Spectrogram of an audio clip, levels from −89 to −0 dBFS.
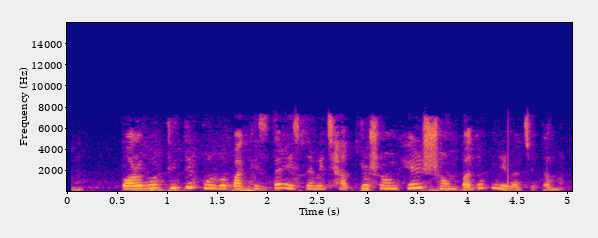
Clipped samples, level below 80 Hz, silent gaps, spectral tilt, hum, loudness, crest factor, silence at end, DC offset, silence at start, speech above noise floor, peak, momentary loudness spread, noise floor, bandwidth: under 0.1%; -40 dBFS; none; -5 dB/octave; none; -21 LUFS; 18 dB; 0.1 s; under 0.1%; 0.05 s; 21 dB; -4 dBFS; 8 LU; -42 dBFS; 7.6 kHz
